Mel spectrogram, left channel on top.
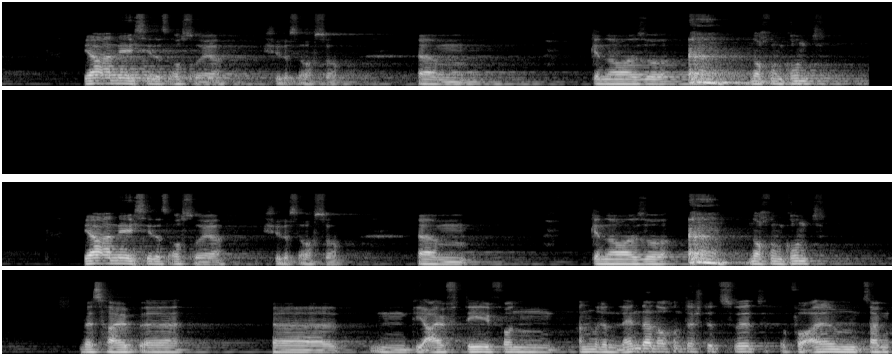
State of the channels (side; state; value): left; drops out; at 8.7 s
